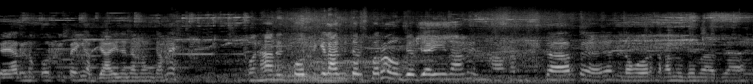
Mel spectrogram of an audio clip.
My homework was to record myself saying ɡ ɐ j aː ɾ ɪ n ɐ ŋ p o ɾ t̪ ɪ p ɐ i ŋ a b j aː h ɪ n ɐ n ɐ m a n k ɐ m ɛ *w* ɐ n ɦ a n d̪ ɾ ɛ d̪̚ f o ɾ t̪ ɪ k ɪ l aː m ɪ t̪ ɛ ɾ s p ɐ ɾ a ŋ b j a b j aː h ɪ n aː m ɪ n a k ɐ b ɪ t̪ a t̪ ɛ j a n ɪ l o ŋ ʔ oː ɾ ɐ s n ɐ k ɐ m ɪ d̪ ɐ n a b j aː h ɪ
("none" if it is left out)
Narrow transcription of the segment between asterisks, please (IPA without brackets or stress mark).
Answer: w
